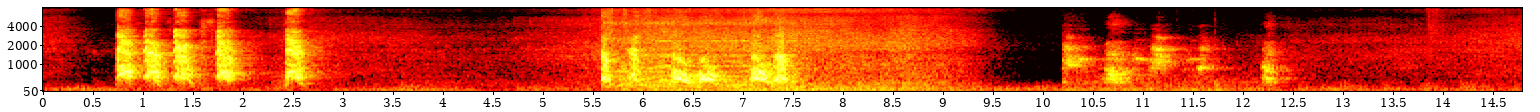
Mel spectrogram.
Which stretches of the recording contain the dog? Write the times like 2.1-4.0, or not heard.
0.7-2.6, 5.5-7.5, 10.2-12.3.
